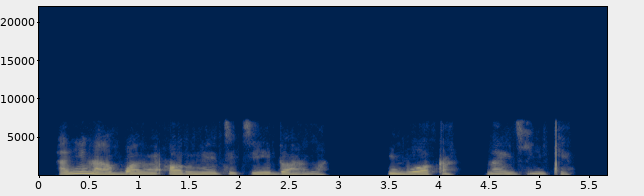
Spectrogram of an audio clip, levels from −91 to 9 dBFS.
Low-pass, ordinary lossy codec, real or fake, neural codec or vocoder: 7.2 kHz; none; fake; codec, 16 kHz, 2 kbps, FreqCodec, smaller model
